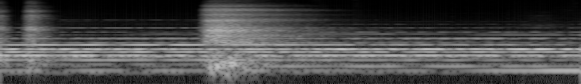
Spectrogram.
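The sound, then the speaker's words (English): Two breathy rushes of air from a guided breathwork exercise, one short and one longer and fuller, sounding over a sustained, soft musical drone. “Once you feel like you've got it, we're going to start the breath pattern.”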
